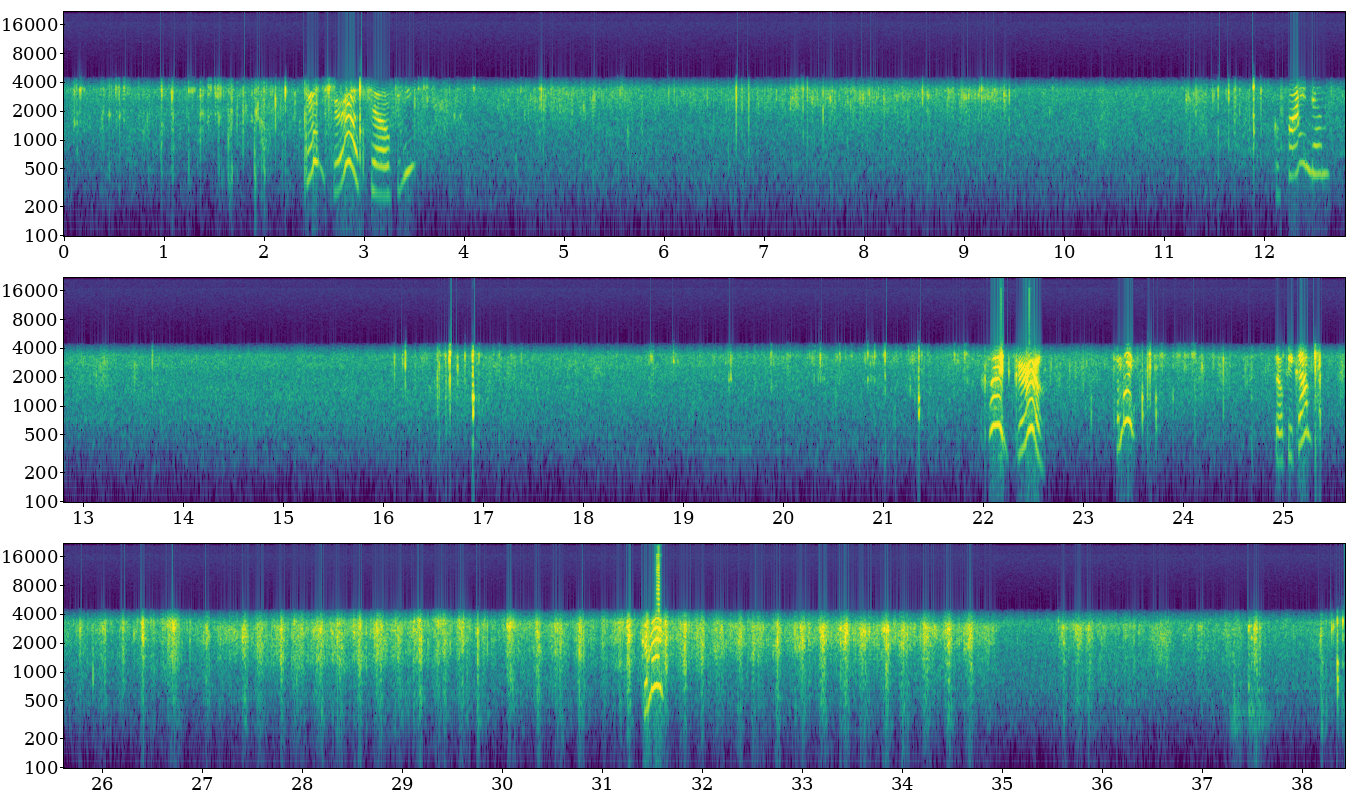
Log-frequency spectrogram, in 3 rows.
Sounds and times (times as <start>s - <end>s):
Speech: 2.4s - 3.6s, 12.1s - 12.7s, 22.0s - 22.6s, 23.3s - 23.6s, 24.9s - 25.4s, 31.4s - 31.7s.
